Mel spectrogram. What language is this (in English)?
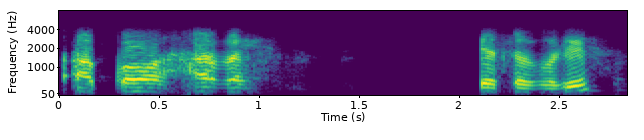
Urdu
